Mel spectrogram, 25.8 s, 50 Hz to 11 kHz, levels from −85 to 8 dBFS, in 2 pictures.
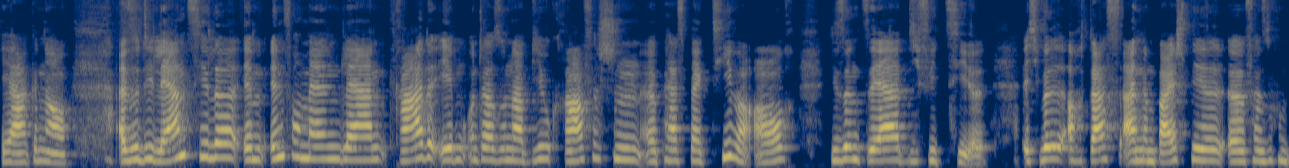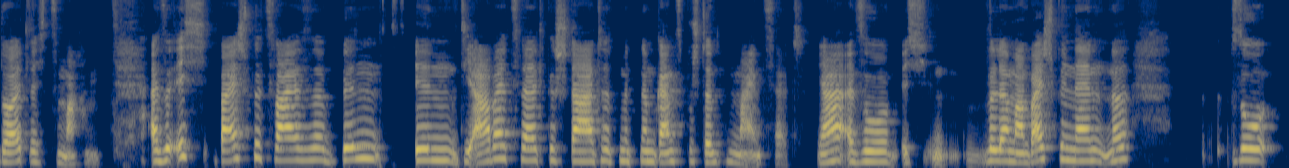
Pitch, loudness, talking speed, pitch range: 220 Hz, -19 LUFS, 130 wpm, 200-240 Hz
